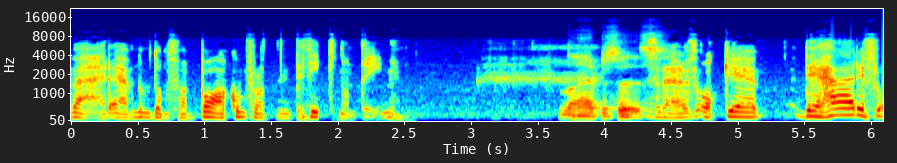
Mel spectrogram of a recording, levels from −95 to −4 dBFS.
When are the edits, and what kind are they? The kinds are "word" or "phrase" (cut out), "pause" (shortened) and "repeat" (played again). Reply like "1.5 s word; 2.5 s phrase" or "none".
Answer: none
